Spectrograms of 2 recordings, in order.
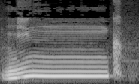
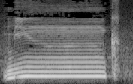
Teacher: Min dibaca dengung, kemudian kaf ada hamasnya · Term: hamas atau desis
